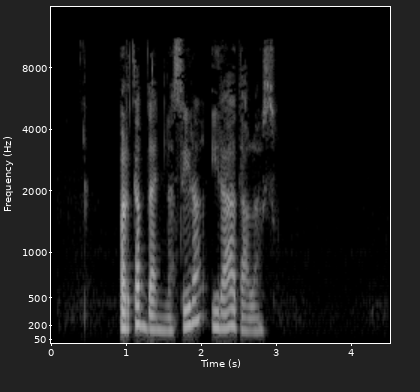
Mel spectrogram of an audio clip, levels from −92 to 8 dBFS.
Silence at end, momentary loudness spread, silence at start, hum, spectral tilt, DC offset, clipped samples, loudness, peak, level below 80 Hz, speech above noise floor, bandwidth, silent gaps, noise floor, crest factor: 1.55 s; 15 LU; 0.9 s; none; -5.5 dB/octave; under 0.1%; under 0.1%; -28 LUFS; -2 dBFS; -78 dBFS; 54 dB; 11.5 kHz; none; -81 dBFS; 28 dB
